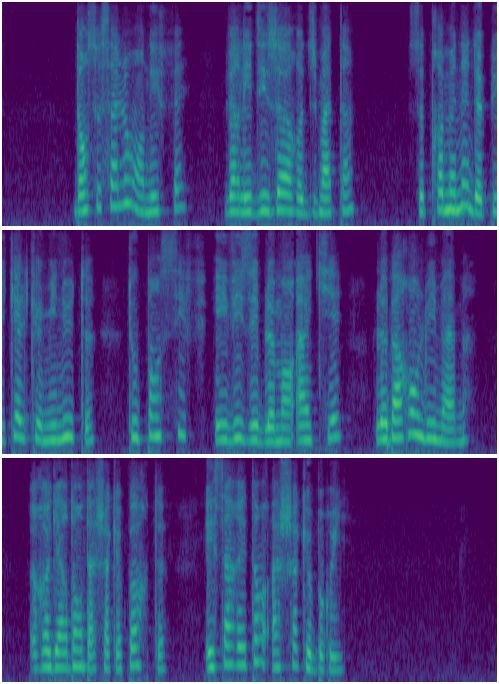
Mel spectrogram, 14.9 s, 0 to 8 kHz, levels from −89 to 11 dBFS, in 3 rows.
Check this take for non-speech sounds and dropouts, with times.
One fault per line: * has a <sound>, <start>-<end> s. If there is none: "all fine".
all fine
